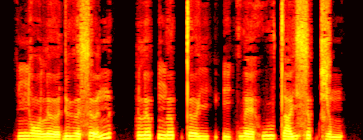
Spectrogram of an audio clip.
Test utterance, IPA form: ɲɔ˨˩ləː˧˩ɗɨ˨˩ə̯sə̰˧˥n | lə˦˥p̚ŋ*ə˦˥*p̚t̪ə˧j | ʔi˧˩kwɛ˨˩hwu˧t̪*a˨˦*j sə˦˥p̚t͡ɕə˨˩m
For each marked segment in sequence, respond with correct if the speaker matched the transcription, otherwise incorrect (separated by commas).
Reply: incorrect, correct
